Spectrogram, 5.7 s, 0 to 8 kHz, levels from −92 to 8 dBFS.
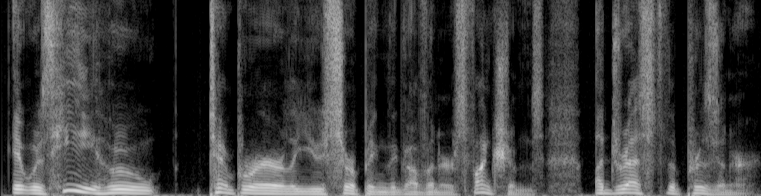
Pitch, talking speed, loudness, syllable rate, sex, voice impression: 115 Hz, 125 wpm, -16 LUFS, 5.2 syllables/s, male, very masculine, very adult-like, very middle-aged, slightly old, very thick, very tensed, very powerful, bright, slightly soft, muffled, fluent, very cool, intellectual, sincere, very calm, very mature, slightly friendly, slightly reassuring, elegant, slightly wild, very lively, slightly strict, slightly intense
